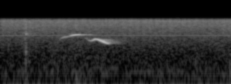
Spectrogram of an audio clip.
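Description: A short two-note whistle like a wolf whistle: a quick rising note followed by a falling one, a little under a second in.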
